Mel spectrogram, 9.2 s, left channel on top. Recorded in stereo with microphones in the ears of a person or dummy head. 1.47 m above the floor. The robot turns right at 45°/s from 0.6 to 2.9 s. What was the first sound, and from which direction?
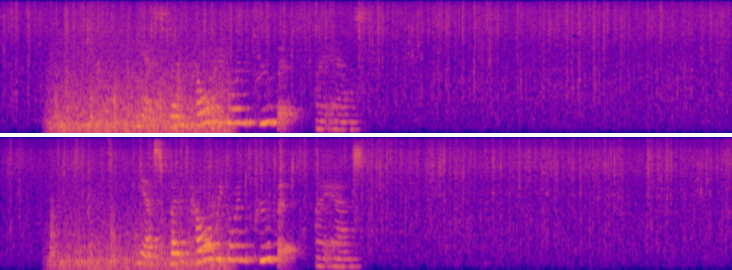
A woman speaking, 105° right.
